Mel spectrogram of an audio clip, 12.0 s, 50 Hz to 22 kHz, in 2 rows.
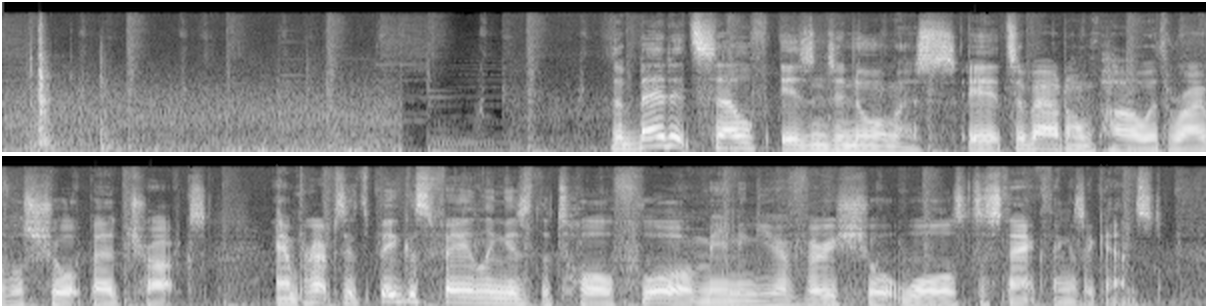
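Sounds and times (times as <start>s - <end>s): tailgate latch click: 0.0s - 0.9s.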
